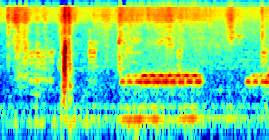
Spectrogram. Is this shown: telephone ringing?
yes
